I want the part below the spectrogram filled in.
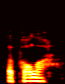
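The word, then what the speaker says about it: Popoola: That's how you say it's P O P O O L A is his last name. Apollo or Pollo? Apollo.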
